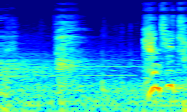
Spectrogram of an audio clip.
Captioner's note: scoff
